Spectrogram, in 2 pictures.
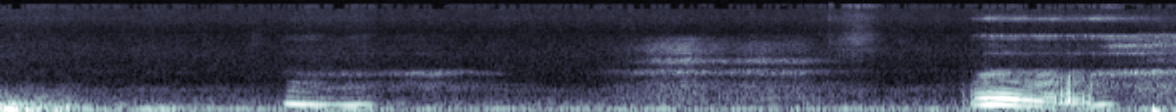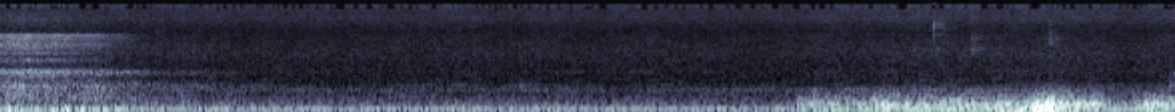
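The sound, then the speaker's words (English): A low, steady rumble of thunder during a storm runs throughout, swelling slightly near the end, with a few brief breathy vocal sounds early on. “It's been thundering for a while.”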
